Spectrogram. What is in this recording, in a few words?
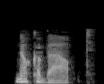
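"knockabout", English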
